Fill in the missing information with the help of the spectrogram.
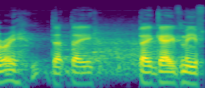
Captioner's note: audience laughs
